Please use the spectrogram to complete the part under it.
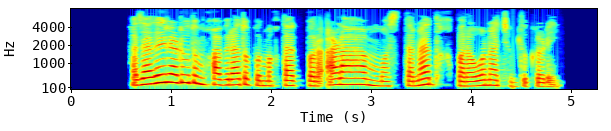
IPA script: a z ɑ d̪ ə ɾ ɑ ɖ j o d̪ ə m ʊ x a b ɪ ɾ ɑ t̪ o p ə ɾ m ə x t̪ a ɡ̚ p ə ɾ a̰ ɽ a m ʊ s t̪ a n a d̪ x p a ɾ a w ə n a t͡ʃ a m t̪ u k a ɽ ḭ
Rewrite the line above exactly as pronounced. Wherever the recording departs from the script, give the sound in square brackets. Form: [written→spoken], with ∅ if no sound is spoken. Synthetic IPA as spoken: a z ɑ d̪ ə ɾ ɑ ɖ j o d̪ ə m ʊ x [a→ɑ] b ɪ ɾ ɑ t̪ o p ə ɾ m ə x t̪ a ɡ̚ p ə ɾ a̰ ɽ a m ʊ s t̪ a n a d̪ x p a ɾ a w ə n a t͡ʃ a m t̪ u k [a→ə] ɽ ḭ

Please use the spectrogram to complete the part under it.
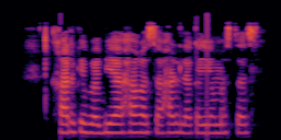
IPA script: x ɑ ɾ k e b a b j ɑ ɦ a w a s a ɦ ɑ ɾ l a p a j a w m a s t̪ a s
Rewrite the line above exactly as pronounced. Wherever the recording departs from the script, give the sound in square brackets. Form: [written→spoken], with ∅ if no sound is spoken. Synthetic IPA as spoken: x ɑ ɾ k e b a b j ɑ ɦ a [w→ɣ] a s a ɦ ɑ ɾ l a [p→k] a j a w m a s t̪ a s

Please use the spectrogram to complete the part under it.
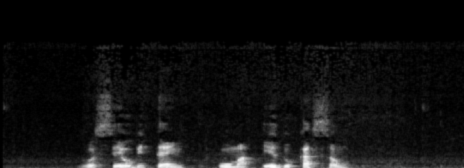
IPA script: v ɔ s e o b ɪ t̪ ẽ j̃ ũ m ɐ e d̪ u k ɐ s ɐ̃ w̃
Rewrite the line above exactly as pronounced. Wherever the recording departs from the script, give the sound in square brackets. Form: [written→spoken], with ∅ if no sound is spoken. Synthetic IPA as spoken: v [ɔ→o] s e o b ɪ t̪ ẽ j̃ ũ m ɐ e d̪ u k [ɐ→a] s ɐ̃ w̃

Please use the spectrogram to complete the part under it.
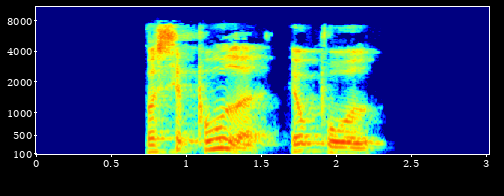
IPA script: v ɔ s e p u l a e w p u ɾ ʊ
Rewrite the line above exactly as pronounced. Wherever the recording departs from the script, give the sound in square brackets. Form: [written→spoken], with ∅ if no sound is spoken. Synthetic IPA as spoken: v [ɔ→o] s e p u l [a→ɐ] e w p u [ɾ→l] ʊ

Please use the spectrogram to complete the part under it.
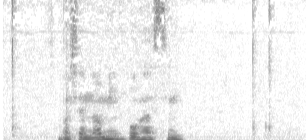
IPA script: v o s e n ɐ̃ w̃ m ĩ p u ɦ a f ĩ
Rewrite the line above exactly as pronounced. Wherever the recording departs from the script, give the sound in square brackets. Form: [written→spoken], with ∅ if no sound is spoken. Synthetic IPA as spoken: v o s e n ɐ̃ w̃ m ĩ p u ɦ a [f→s] ĩ

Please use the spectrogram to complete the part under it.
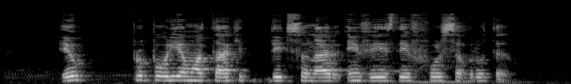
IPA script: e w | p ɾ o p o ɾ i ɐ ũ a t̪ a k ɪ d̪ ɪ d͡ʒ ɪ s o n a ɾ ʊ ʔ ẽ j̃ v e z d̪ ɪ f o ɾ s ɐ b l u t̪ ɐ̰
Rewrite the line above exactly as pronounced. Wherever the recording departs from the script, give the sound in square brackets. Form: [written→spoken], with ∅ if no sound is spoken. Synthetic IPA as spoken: e w | p ɾ o p o ɾ i ɐ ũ a t̪ a k ɪ d̪ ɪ d͡ʒ [ɪ→i] s o n a ɾ ʊ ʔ ẽ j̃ v e z d̪ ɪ f o ɾ s ɐ b [l→ɾ] u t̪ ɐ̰

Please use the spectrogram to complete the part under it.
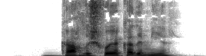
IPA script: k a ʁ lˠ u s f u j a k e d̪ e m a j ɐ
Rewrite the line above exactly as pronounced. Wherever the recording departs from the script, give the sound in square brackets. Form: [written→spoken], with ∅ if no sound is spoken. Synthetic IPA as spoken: k a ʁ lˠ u [s→ʃ] f [u→o] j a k [e→a] d̪ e m [a→i] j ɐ

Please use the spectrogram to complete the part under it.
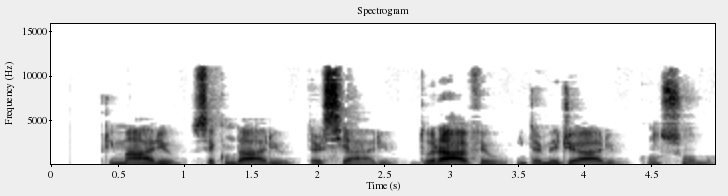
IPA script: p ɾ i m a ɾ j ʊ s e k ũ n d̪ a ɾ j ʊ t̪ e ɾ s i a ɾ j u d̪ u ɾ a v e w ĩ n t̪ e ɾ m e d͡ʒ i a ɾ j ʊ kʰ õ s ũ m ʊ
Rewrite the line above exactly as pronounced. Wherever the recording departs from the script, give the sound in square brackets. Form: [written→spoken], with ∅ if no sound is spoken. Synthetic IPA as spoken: p ɾ i m a ɾ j ʊ s e k ũ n d̪ a ɾ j ʊ t̪ e ɾ s i a ɾ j [u→ʊ] d̪ u ɾ a v e w ĩ n t̪ e ɾ m e d͡ʒ i a ɾ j ʊ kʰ õ s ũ m ʊ

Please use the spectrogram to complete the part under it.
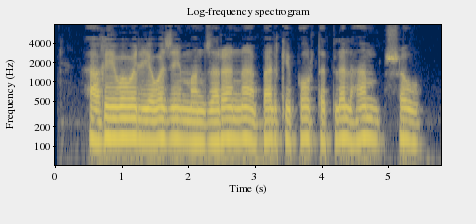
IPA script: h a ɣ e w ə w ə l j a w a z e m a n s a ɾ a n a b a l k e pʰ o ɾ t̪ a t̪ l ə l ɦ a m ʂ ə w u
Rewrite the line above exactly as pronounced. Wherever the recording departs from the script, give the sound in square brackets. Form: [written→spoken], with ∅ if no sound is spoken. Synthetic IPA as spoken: h a ɣ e w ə w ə l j a w a z e m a n [s→z] a ɾ a n a b a l k e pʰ o ɾ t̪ a t̪ l ə l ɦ a m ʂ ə w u

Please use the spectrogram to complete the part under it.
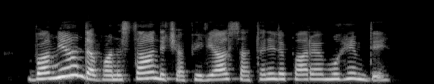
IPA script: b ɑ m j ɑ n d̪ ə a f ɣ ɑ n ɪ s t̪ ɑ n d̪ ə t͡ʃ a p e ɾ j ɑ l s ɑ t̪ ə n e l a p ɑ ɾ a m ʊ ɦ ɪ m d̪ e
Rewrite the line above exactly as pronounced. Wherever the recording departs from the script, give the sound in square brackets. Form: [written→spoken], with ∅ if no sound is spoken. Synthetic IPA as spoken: b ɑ m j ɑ n d̪ ə a f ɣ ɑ n ɪ s t̪ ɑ n d̪ ə t͡ʃ [a→ɑ] p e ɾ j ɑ l s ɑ t̪ ə n e l a p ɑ ɾ a m ʊ ɦ ɪ m d̪ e

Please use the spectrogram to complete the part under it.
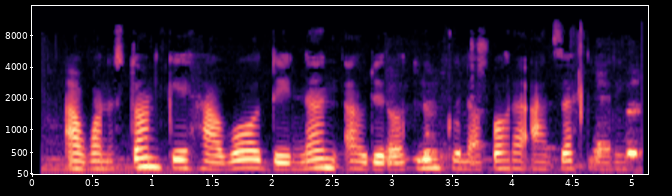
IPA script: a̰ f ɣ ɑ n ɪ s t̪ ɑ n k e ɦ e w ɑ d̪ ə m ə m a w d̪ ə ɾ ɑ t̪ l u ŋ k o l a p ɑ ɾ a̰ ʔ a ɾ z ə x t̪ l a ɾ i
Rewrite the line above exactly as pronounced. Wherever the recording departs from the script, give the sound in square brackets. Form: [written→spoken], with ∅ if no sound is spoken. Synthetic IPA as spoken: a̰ f ɣ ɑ n ɪ s t̪ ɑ n k e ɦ [e→a] w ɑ d̪ ə [m→n] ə [m→n] a w d̪ ə ɾ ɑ t̪ l u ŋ k o l a p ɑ ɾ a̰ ʔ a ɾ z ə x t̪ l a ɾ i

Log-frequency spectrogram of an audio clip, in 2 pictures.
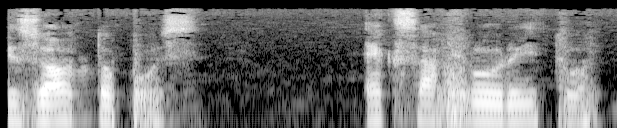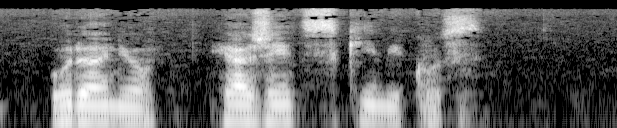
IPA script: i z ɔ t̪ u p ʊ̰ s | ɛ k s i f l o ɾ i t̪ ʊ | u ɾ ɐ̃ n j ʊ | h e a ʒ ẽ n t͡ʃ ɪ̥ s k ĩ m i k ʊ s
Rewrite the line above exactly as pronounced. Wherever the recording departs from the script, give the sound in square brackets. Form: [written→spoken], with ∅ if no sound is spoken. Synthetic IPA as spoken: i z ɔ t̪ [u→o] p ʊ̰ s | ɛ k s [i→a] f l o ɾ i t̪ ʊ | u ɾ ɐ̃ n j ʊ | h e a ʒ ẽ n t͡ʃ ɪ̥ s k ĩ m i k ʊ s

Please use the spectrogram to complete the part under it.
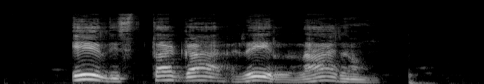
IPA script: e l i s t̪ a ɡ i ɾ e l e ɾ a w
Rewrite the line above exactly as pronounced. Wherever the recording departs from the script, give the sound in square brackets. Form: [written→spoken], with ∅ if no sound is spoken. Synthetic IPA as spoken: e l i s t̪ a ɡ [i→a] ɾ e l [e→a] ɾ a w

